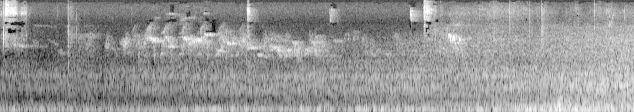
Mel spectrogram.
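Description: A songbird chirping in a quick run of short notes over a low background rumble; the rumble grows louder near the end.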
